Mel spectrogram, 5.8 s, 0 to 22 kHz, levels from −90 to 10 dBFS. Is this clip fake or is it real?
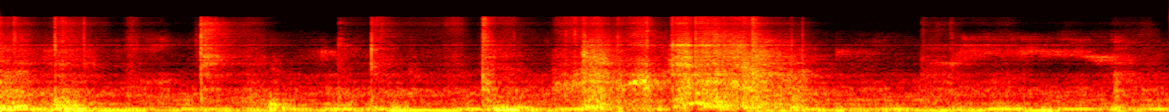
fake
